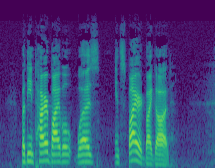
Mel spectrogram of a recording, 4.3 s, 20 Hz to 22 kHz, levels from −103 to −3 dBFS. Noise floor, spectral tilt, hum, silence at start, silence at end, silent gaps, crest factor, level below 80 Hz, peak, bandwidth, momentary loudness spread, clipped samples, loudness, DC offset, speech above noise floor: -67 dBFS; -4 dB/octave; none; 0.45 s; 0.95 s; none; 22 dB; -62 dBFS; -6 dBFS; 12.5 kHz; 18 LU; under 0.1%; -24 LUFS; under 0.1%; 43 dB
